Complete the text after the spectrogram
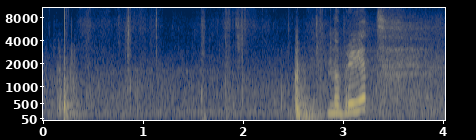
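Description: A car door shuts.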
